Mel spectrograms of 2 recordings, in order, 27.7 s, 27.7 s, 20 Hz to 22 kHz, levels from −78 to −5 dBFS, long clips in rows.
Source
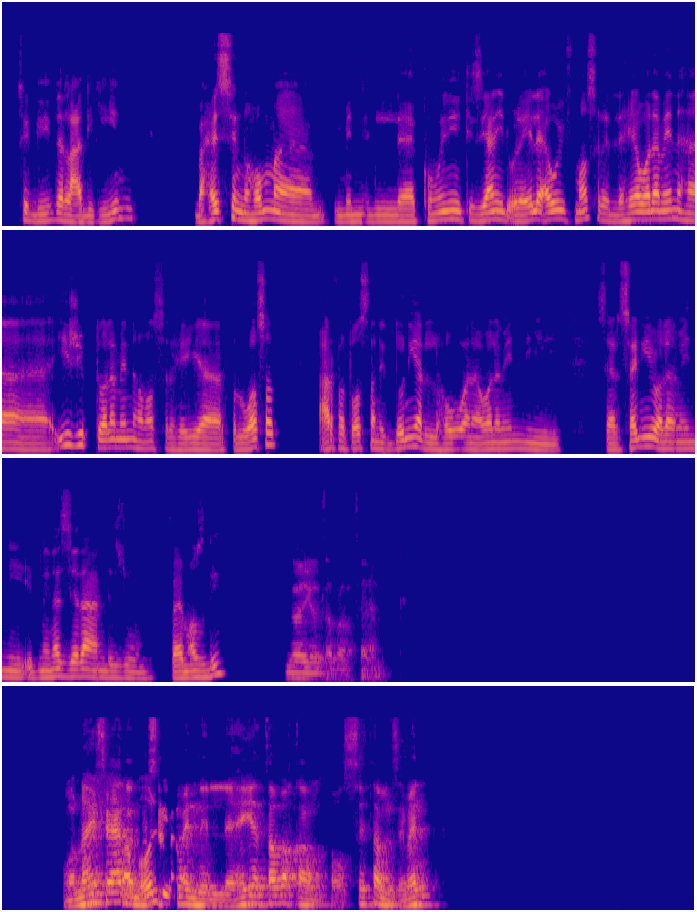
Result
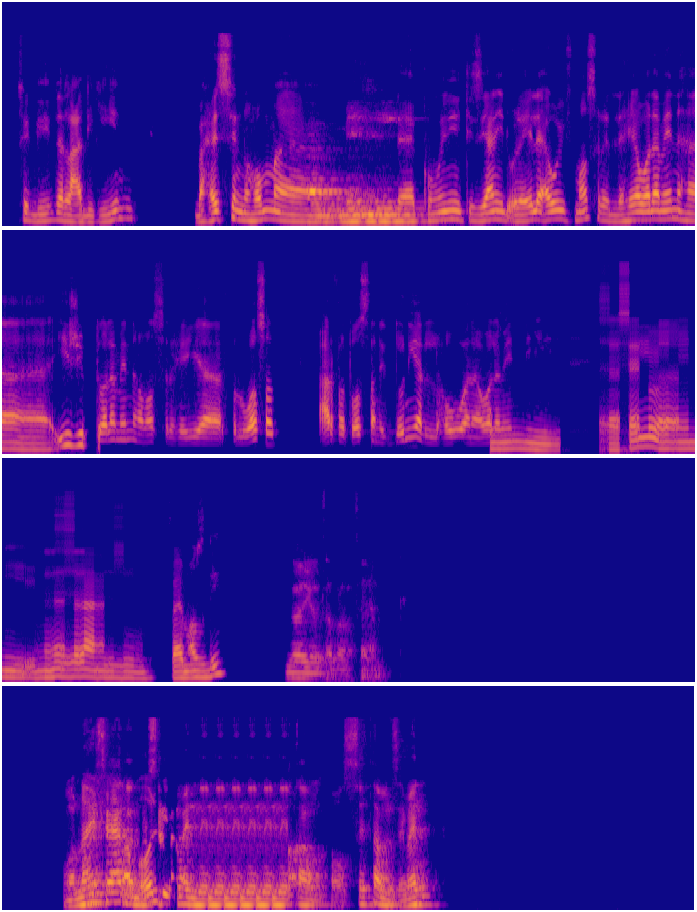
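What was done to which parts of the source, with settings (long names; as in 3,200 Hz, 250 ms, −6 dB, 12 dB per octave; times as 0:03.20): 0:03.01–0:03.83: thrown reverb, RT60 1.1 s, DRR −8.5 dB
0:07.90–0:11.81: high-pass filter 440 Hz 24 dB per octave
0:12.41–0:15.26: spectrum averaged block by block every 100 ms
0:22.69: stutter in place 0.16 s, 6 plays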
